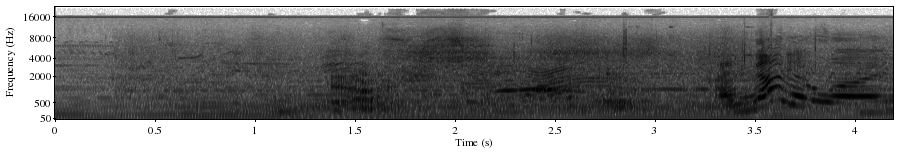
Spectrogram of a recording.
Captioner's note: grunting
